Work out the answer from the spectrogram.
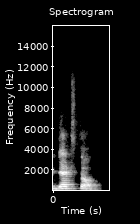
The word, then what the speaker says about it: desktop: If it's a noun, the stress will be on the first word, which are the top, okay? Desktop, the first syllable word that is, will take the stress, the primary stress.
